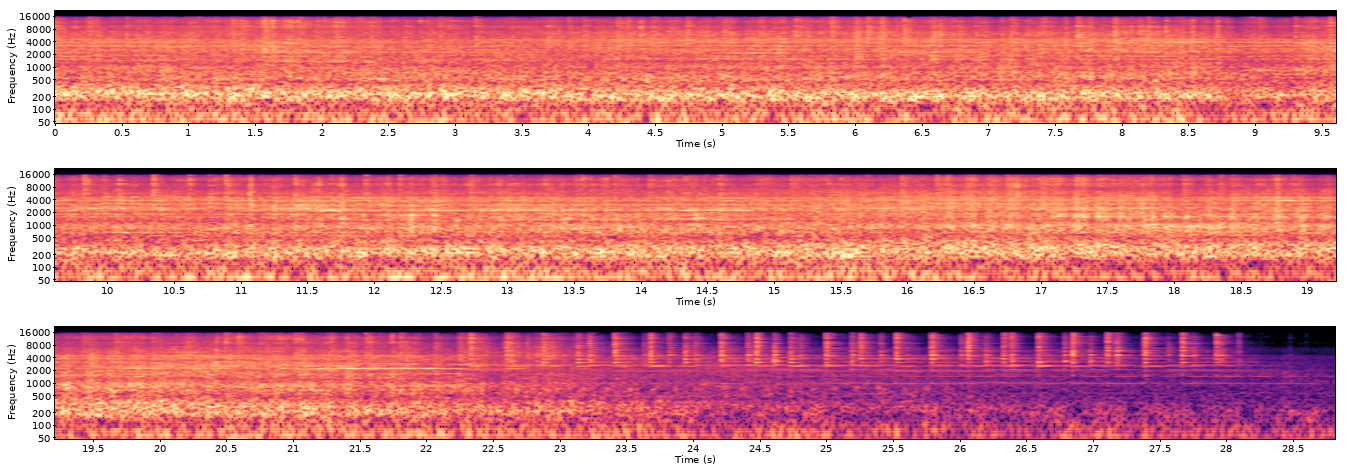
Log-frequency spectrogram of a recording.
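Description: Freight cars rolling through a grade crossing, wheels clattering over the rail joints, fading away near the end as the last cars pass. A crossing signal bell rings steadily over it and becomes clearer as the train noise dies, stopping just before the end.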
